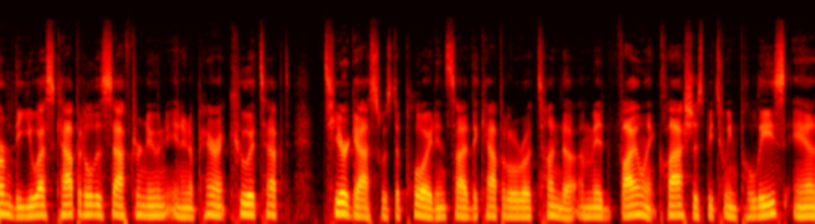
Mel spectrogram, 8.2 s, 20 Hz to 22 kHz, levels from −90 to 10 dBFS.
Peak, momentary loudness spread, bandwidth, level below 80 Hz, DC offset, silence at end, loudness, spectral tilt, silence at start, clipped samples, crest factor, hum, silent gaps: -6 dBFS; 7 LU; 14.5 kHz; -54 dBFS; under 0.1%; 0 s; -26 LUFS; -5.5 dB/octave; 0 s; under 0.1%; 20 dB; none; none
